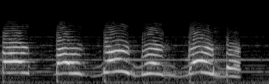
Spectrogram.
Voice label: gibbrish, voice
